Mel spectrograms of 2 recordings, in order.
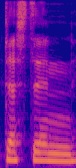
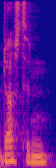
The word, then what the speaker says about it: Destin: Destin. Yeah, Destin was a weird name. Not Dustin.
